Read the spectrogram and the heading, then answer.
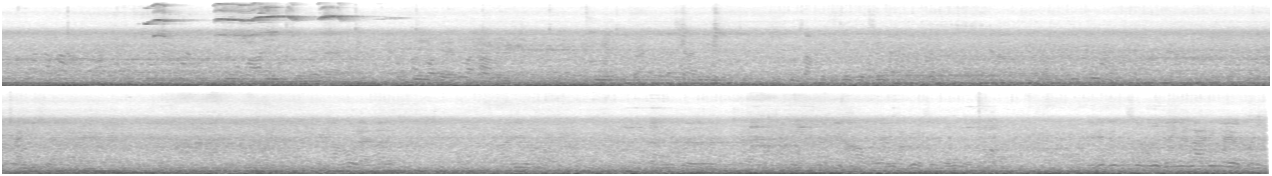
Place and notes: Jincheng Township - in front of the temple
in front of the temple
